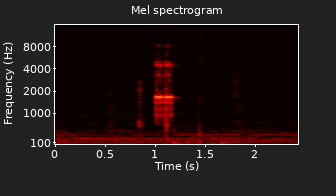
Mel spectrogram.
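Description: Two short electronic beeps in quick succession about a second in, the confirmation that the wireless panic button has been paired with the smart alarm system.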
